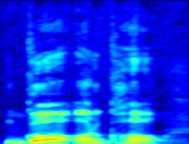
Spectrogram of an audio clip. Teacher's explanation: जब हम यहाँ पर बोलते हैं ग और घ तो हमारी ये कंठ से आवाज़ निकलती है।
